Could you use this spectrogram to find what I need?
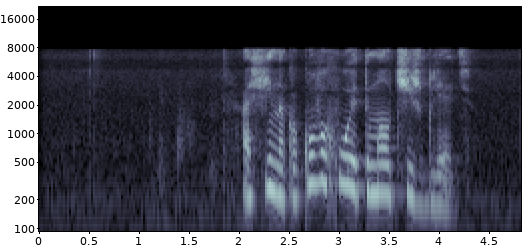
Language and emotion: Russian, angry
